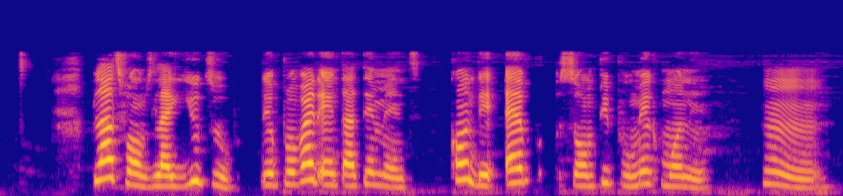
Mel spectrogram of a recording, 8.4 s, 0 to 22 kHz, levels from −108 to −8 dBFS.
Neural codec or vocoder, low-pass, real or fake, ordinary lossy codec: none; 7.2 kHz; real; none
